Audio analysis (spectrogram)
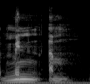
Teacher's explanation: نون ساکن میں اظہار اور میم ساکن میں بھی اظہار. نون ساکن میں جو اظہار ہو رہا ہے اس کو اظہاری نون ساکن کہتے ہیں. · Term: اظہار شفوی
